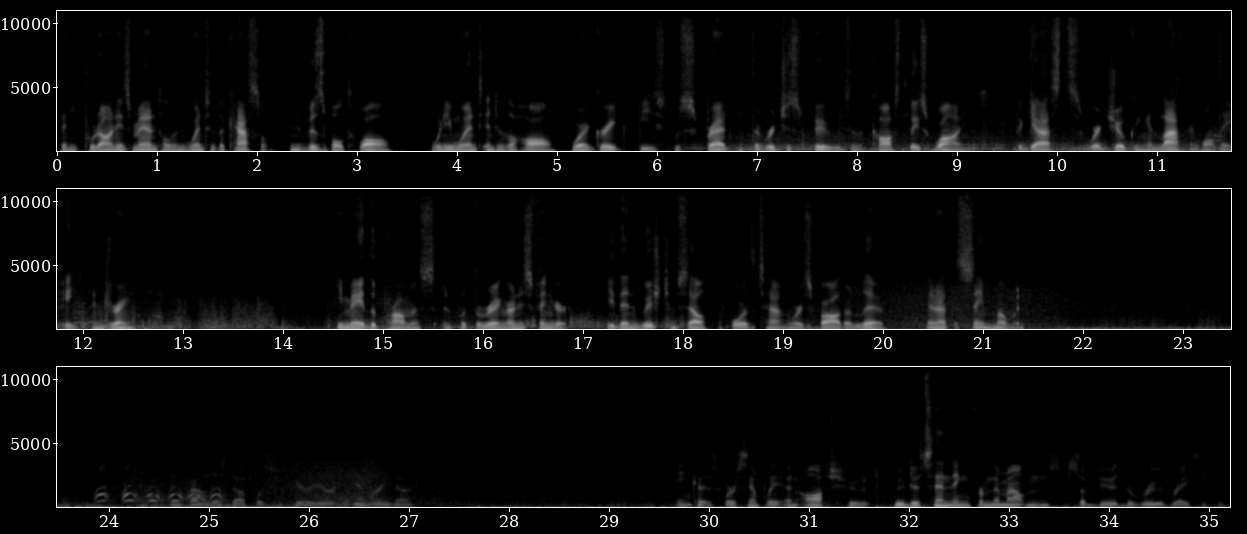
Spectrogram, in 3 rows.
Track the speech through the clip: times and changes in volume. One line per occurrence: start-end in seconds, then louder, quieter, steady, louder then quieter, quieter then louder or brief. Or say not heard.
0.1-12.6 steady
14.5-21.4 steady
24.4-27.2 brief
29.6-35.1 louder then quieter.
